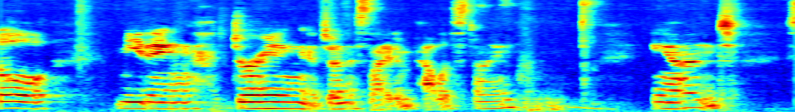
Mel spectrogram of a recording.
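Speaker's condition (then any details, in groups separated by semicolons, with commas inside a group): No condition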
